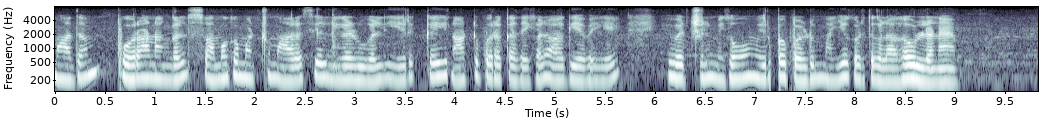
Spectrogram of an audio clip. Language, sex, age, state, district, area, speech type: Tamil, female, 18-30, Tamil Nadu, Mayiladuthurai, urban, read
